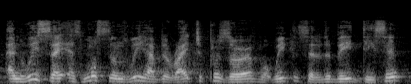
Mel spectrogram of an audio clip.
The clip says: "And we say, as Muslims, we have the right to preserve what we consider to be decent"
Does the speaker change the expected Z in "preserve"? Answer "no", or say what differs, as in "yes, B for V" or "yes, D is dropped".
no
